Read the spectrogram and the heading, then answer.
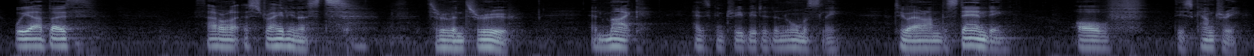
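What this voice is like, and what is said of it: Slight English accent. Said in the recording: “I guess I've retained some of my English accent”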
